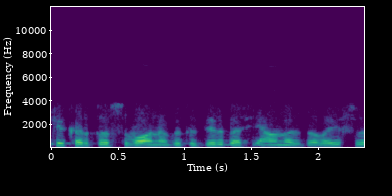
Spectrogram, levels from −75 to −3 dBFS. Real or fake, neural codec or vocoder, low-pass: real; none; 7.2 kHz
